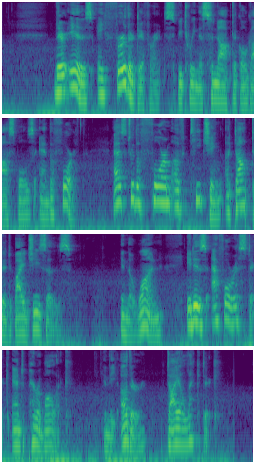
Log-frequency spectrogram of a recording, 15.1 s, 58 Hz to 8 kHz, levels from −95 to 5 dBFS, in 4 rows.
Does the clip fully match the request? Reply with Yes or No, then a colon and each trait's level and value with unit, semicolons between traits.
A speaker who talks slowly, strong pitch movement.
Yes: slow, 130 wpm; wide, 8.3 semitones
